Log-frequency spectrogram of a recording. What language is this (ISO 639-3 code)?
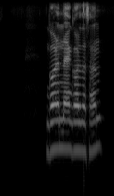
nep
